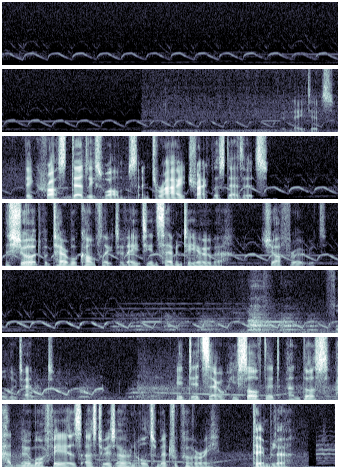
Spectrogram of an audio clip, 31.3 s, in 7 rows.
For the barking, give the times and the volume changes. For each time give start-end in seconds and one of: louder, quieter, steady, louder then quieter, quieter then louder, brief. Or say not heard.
19.4-24.4 louder then quieter.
